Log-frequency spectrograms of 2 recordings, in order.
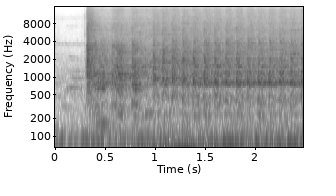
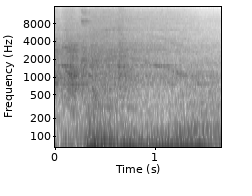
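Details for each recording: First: Toyota Kijang with an unclamped intake hose that came off, leaving the intake open. Cranks, catches about two seconds, then dies; a battery replacement didn't help and reattaching the hose lets it start: hard start and stalling from a vacuum leak. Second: Toyota Kijang that kept stalling and failing to start because an intake hose was only pushed on without a clamp: with the hose refitted, engine fires straight away and settles into a smooth low hum; normal start.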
